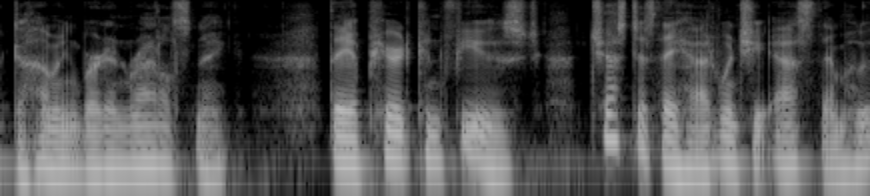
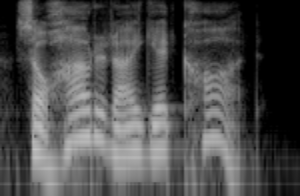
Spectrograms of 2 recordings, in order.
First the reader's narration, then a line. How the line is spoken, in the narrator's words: She took a deep breath, then blurted out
